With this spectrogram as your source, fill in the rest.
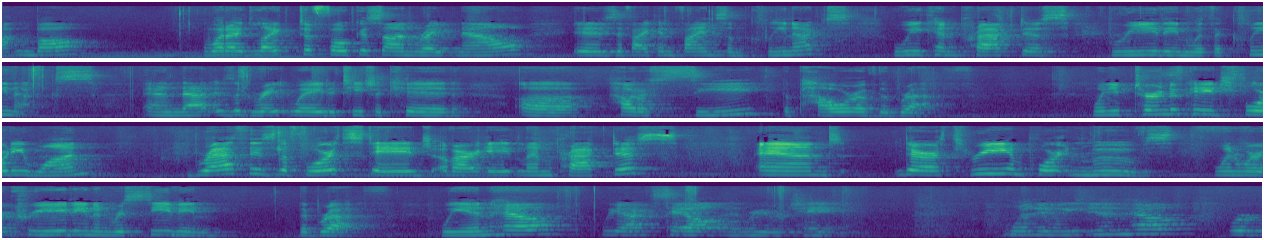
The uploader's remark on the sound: This is a live excerpt from ‘The Adventures of Super Stretch Mindfulness & Yoga Fitness Program For Children™ Yoga Enrichment Workshop’ lecture for a group of wellness professionals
